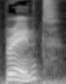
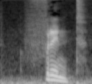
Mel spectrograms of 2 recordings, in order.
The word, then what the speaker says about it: print: word which is print, lot of people pronounce this as frint. So that is where the mistake happens. Okay. There are some people who cannot pronounce the per sound, they replace that with a fur sound.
